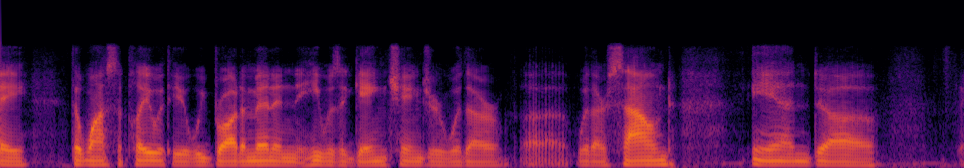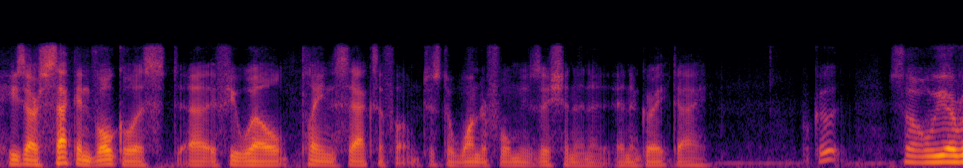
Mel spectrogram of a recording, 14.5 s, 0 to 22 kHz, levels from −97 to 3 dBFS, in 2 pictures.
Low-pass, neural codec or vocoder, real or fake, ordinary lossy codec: 7.2 kHz; codec, 16 kHz in and 24 kHz out, 0.9 kbps, LongCat-Audio-Codec, four codebook decoder; fake; Opus, 16 kbps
